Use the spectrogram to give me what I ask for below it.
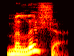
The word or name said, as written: militia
